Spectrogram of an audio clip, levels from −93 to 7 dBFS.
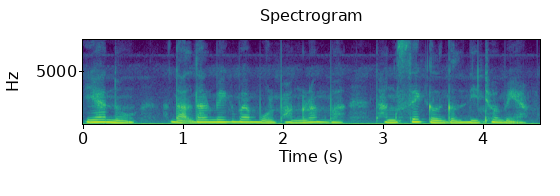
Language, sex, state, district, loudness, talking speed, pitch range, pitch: Garo, female, Meghalaya, West Garo Hills, -13 LUFS, 80 wpm, 195-225 Hz, 205 Hz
